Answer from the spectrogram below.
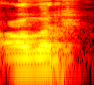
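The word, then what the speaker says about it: hour: आवर के लिए H silent है तो ए के साथ एन लिखना है क्योंकि ये यहां पर एच साइलेंट हो जाएगा। आवर अ से शुरू होता है तो वोवेल्स के साउंड से शुरू होगा तो एन लिखना है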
